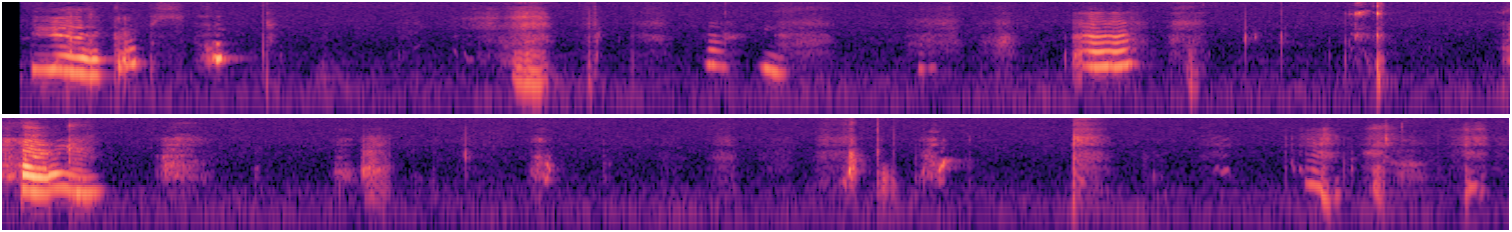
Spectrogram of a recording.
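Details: Infant with hiccups: short fussy vocal bursts and sharp, abrupt catches.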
